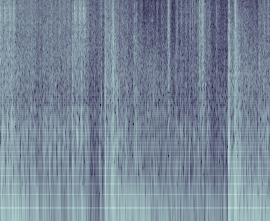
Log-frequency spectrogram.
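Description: A rifle magazine clicks into place with a metallic snap.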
